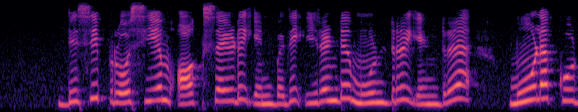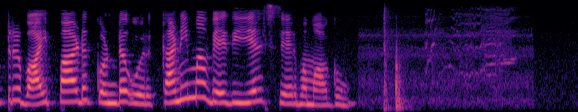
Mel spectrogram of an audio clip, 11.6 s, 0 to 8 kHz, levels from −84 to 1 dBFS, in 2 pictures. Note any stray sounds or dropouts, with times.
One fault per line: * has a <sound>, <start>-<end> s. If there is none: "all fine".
* has a squeak, 9.5-11.0 s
